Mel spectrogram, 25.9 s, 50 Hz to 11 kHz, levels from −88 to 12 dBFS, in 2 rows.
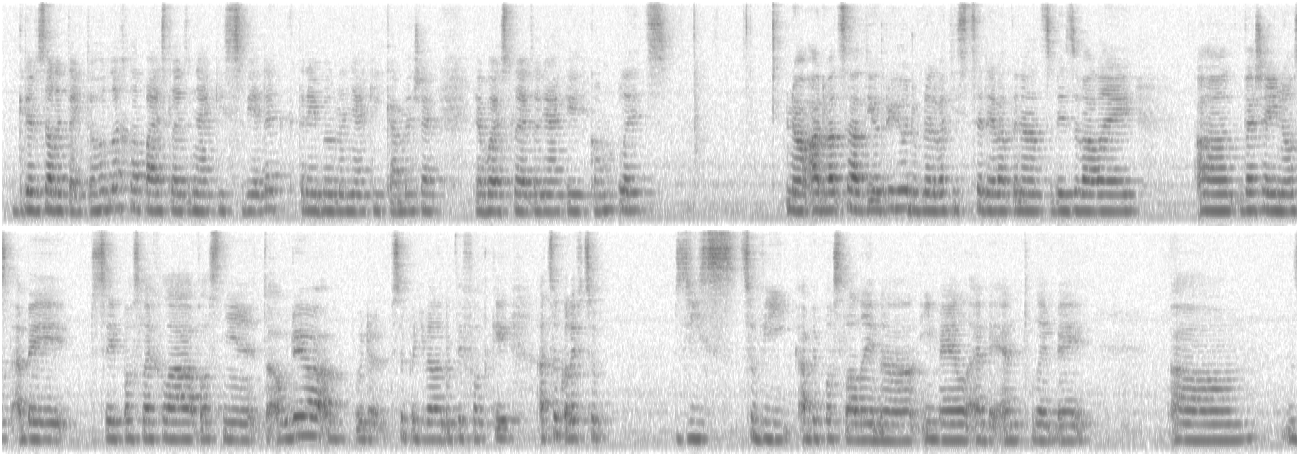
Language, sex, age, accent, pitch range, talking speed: Czech, female, 20-39, native, 205-220 Hz, 125 wpm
